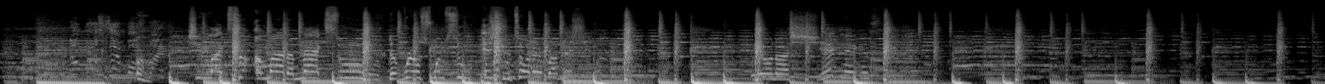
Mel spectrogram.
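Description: A song plays loudly and continuously on Radio Revolt, the student radio in Trondheim, with punchy drum hits, a deep bass line and layered melodic sounds in a steady beat, and no one talking over it.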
